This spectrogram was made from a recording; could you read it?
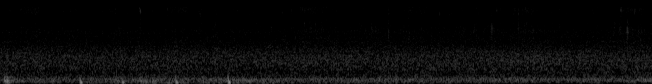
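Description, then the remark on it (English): Steady rainfall hisses evenly throughout, with a few sharper drips and taps landing at irregular moments early on. No voices are present. “We notice the sound of rainfall.”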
